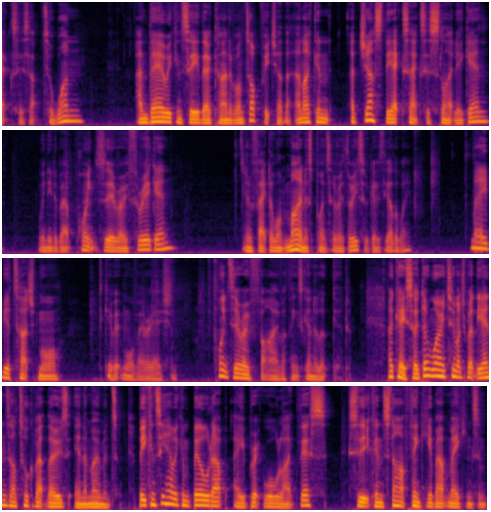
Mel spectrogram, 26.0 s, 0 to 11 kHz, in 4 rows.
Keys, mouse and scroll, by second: 6.2-9.0 drag, 9.4-12.3 drag, 12.3 middle click, 12.5-16.3 drag, 16.6-17.8 middle drag, 22.2-23.9 middle drag.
